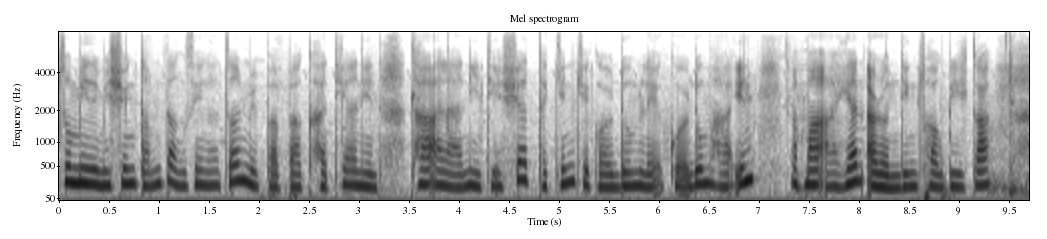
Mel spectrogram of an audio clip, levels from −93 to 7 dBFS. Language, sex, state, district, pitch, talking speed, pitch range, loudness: Mizo, female, Mizoram, Aizawl, 205 Hz, 200 wpm, 190-225 Hz, -17 LUFS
